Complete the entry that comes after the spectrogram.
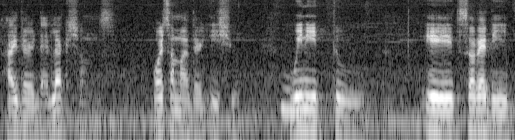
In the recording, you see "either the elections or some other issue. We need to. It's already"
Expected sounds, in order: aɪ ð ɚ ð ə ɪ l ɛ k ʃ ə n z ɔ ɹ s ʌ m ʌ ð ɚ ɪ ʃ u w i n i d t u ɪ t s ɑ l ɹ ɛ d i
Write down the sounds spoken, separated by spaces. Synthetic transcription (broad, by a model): aɪ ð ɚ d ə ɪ l ɛ k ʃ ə n s ɔ ɹ s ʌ m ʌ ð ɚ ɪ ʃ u w i n i d t u ɪ t s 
